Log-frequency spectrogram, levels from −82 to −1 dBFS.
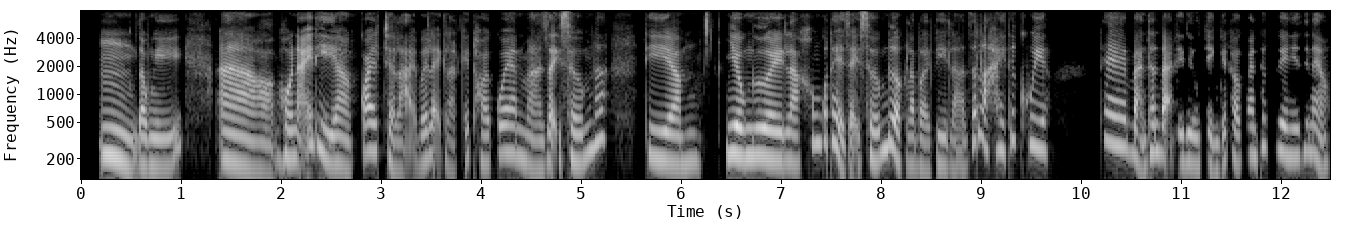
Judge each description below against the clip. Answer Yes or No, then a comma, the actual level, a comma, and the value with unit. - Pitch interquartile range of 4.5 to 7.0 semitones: Yes, average, 4.9 semitones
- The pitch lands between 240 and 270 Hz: No, high, 205 Hz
